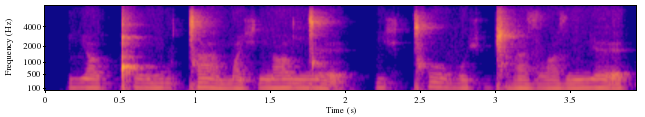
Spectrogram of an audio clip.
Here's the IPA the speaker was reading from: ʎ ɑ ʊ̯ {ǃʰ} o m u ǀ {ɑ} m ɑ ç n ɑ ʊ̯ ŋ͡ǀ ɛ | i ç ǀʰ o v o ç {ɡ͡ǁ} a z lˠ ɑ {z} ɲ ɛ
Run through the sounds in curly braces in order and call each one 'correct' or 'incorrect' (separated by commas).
correct, incorrect, correct, correct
